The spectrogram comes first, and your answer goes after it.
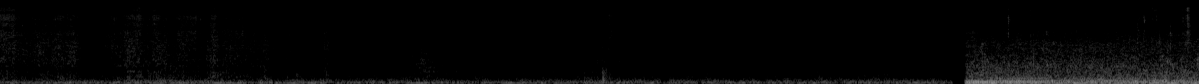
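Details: Only broadband rustling and handling noise are heard, cut by a brief dropout and a louder burst of noise at the end.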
